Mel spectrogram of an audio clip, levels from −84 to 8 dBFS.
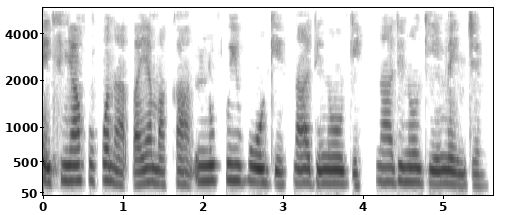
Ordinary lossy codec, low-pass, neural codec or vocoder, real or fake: MP3, 24 kbps; 5.4 kHz; vocoder, 44.1 kHz, 128 mel bands, Pupu-Vocoder; fake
